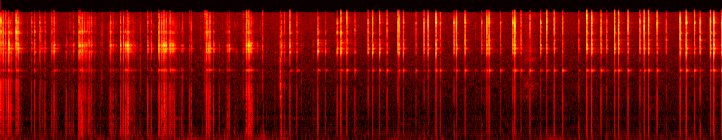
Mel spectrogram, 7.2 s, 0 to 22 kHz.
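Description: An empty, hollow, embossed glass mason jar is tapped with long nails, first while tilted and then while standing upright on a desk. About 45 quick, bright clicks and clinks come in a steady, rapid stream. Each has a very short, high glassy ring with almost no low end.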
